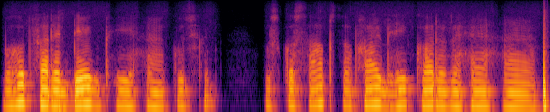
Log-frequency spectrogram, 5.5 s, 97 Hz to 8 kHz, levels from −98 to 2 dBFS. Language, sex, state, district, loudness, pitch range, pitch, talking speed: Hindi, male, Jharkhand, Palamu, -21 LUFS, 110-120 Hz, 115 Hz, 140 wpm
